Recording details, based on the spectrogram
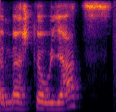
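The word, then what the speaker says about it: Mashteuiatsh: Prononcer la communauté. Alors, la communauté, c'est la communauté de Maastrichtière.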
